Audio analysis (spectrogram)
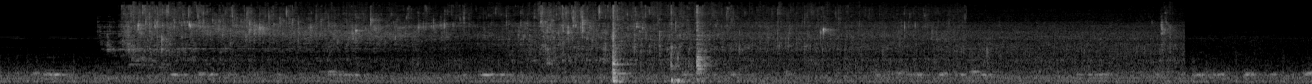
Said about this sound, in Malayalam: ഇനി നമുക്ക് അടുത്ത 4 എണ്ണം ഇട്ട് കൊടുക്കാം എണ്ണയിലേക്ക്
